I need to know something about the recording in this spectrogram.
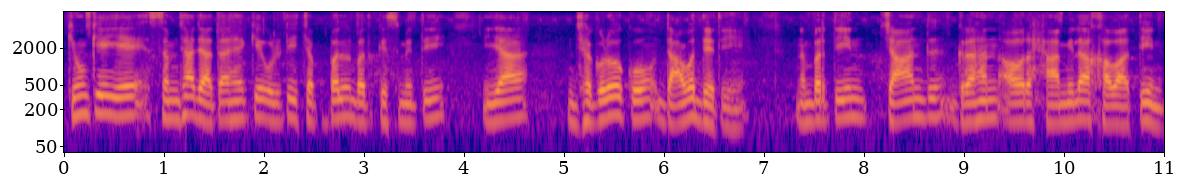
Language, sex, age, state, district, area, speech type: Urdu, male, 30-45, Uttar Pradesh, Muzaffarnagar, urban, spontaneous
